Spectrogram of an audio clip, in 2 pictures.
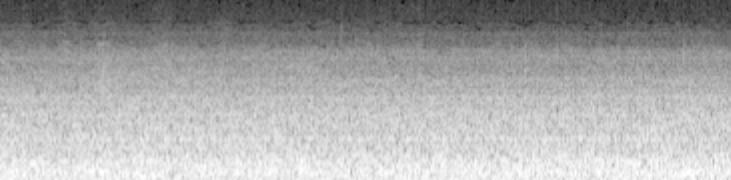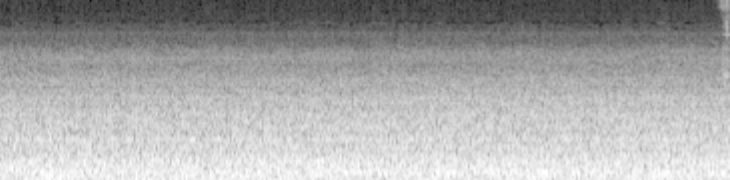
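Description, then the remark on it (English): Heavy machinery repaving the asphalt parking lots of an apartment complex, heard through a closed door, gives a steady, continuous low rumble with a broad noisy hiss over it. The level stays even throughout, with no voices and no distinct individual events. “They're totally redoing the asphalt uh, parking lots at our apartment complex. So you may hear a lot of those sounds even coming in through the closed door.”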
